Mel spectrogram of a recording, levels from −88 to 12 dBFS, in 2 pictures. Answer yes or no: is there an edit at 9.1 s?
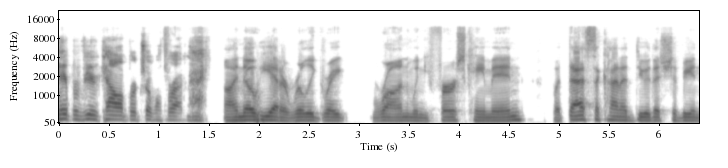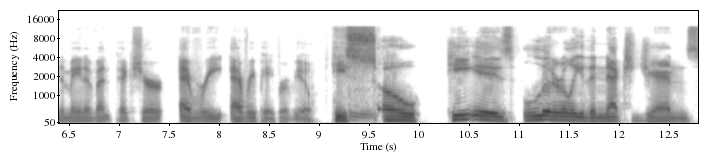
yes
